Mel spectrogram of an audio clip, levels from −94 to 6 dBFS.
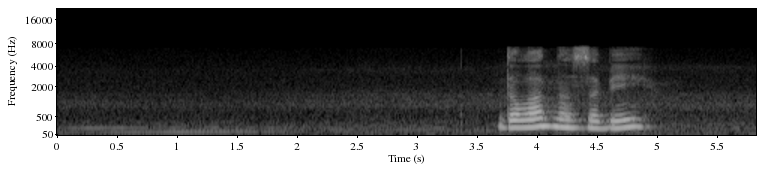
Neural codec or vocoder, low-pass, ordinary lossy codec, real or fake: none; 7.2 kHz; none; real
